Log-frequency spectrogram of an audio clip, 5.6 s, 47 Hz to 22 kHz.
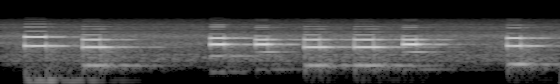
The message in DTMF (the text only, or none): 61 87117 5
